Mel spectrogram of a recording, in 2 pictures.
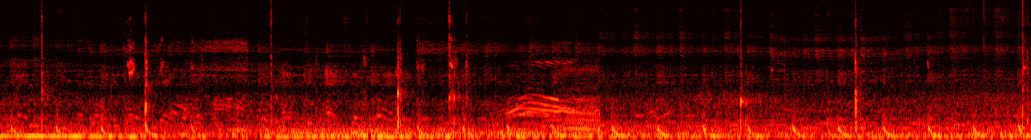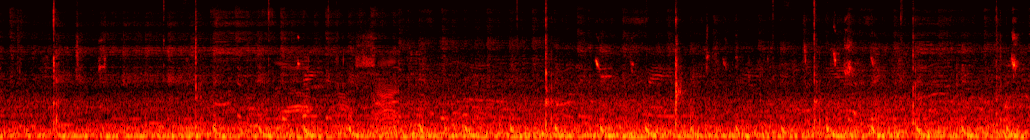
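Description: Pickleball paddles popping against the plastic ball in a doubles rally, sharp hits a second or two apart, over background music.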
